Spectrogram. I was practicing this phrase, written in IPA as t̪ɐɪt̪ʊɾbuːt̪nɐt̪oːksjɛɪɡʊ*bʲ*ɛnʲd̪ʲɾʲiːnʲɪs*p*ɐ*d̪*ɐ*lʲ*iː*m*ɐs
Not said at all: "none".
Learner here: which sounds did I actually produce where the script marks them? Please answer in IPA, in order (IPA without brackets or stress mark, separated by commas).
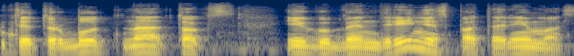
bʲ, p, t̪, ɾʲ, m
